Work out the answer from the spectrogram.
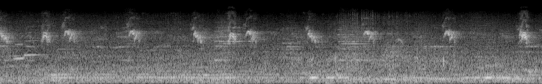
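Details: Urban House sparrows in Paramirim, found around the town's squares; bright single chirps spaced irregularly, roughly every half second, against a constant low hum of city background noise.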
